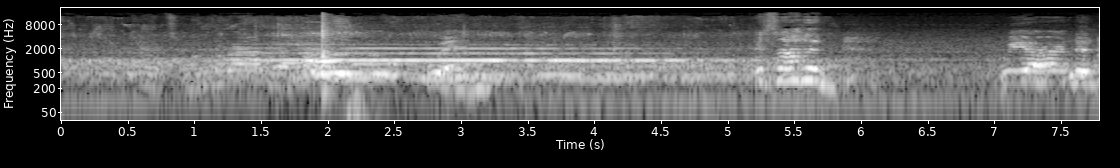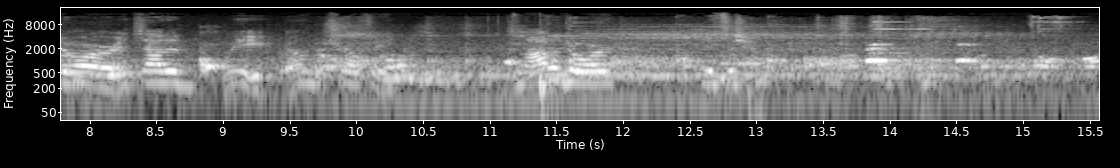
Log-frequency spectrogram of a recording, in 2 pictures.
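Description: Upbeat electronic game music and sound effects play through a loudspeaker.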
